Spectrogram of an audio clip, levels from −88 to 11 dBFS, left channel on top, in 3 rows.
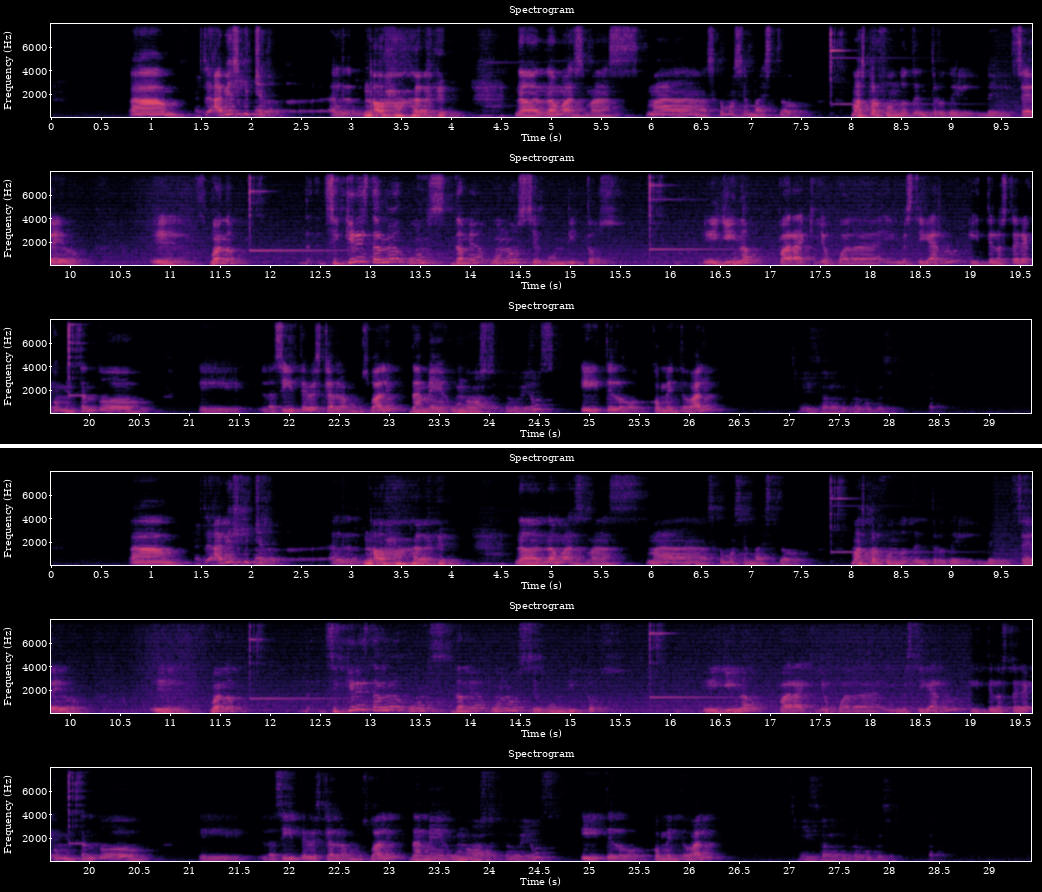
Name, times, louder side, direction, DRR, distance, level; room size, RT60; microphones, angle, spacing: voice 1, 0.8-2.3 2.7-7.5 8.0-10.1 10.8-11.7 12.3-15.5 16.3-20.5 21.1-24.5 24.9-26.2, left 3 dB, 75° left, 4 dB, 1.9 m, -35 dB
voice 2, 1.4-2.2 3.0-3.8 23.8-24.5 27.1-28.0, right 1 dB, 30° right, 2 dB, 7.0 m, -47 dB
sound 1, 4.3-4.5 7.8-9.1 11.8-13.2 15.8-17.0 19.8-20.0, left 5 dB, 40° left, 2.2 m, -47 dB
sound 2, 9.4-19.0, right 1 dB, 10° right, 1.5 m, -53 dB
21.5 x 15.5 x 2.7 m, 0.36 s
head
